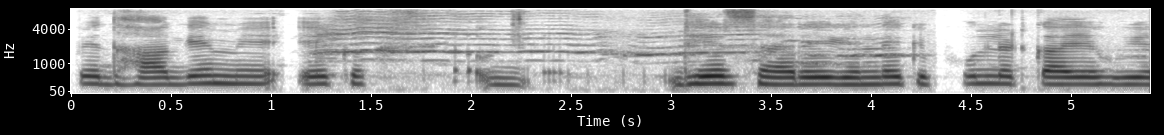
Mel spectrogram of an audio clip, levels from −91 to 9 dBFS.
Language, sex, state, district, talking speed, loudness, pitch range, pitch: Hindi, female, Jharkhand, Palamu, 110 wpm, -16 LUFS, 215-240 Hz, 230 Hz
